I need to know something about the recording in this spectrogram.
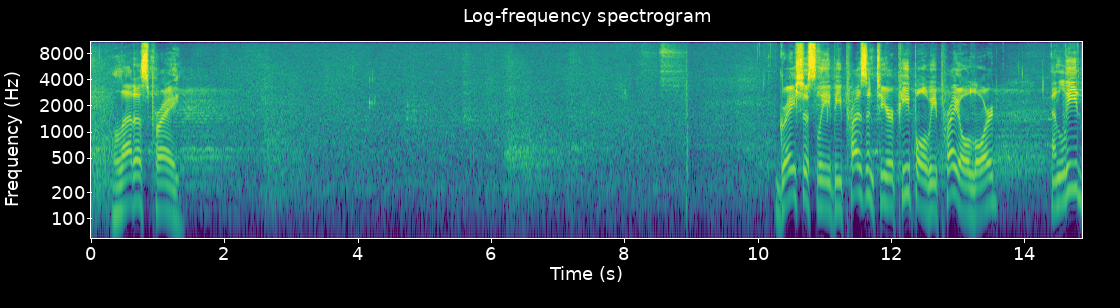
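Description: A middle-aged man chants in a sung voice through a microphone, echoing in a large hall.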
